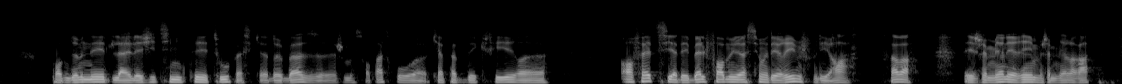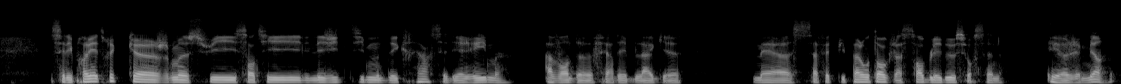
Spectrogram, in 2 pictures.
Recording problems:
muffled; slightly; fading above 3.5 kHz

